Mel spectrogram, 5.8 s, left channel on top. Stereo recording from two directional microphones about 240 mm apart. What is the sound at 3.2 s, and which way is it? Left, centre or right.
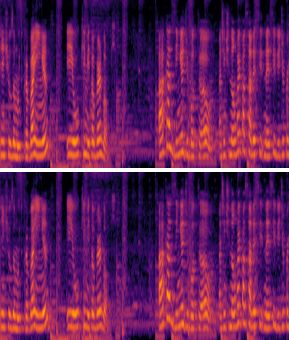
A woman's voice, left.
